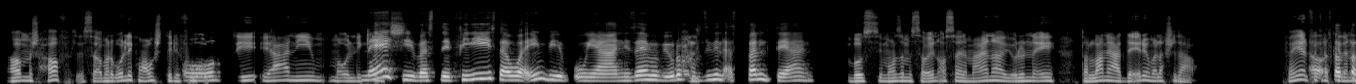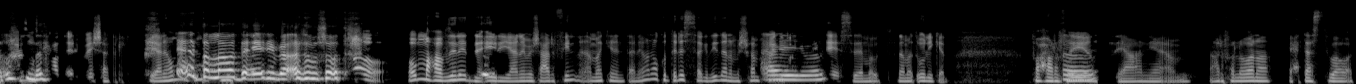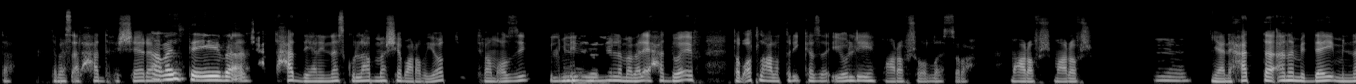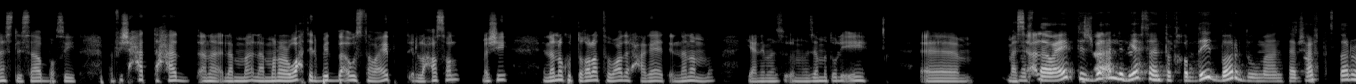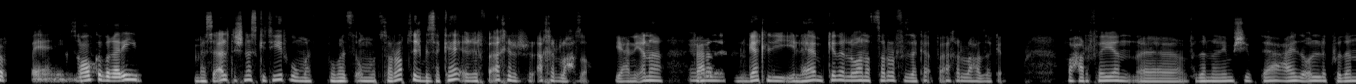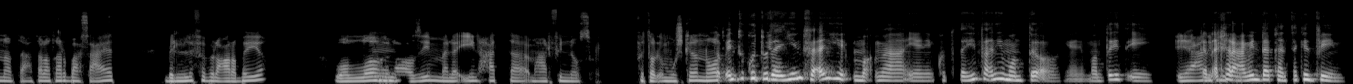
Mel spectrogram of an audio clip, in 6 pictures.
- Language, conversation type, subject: Arabic, podcast, إيه خطتك لو بطارية موبايلك خلصت وإنت تايه؟
- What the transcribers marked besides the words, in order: laughing while speaking: "طَلّعُه الد"; unintelligible speech; laugh; distorted speech; unintelligible speech; tsk; unintelligible speech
